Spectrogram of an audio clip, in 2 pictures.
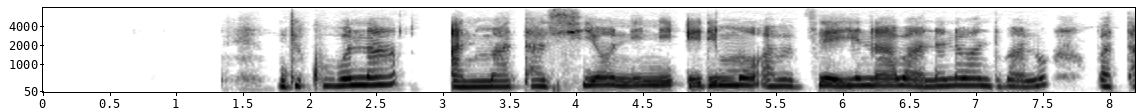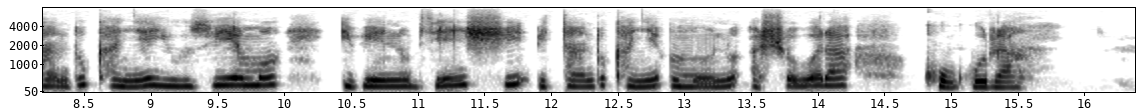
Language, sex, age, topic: Kinyarwanda, female, 25-35, finance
